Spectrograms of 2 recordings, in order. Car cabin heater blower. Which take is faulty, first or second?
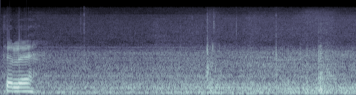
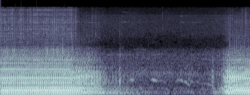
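second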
